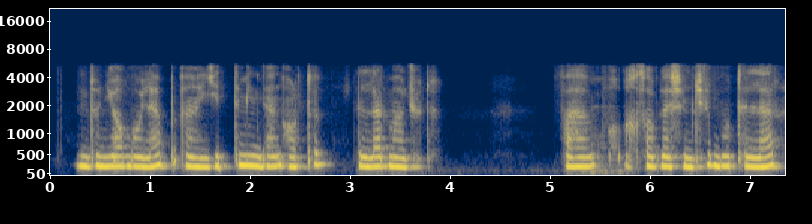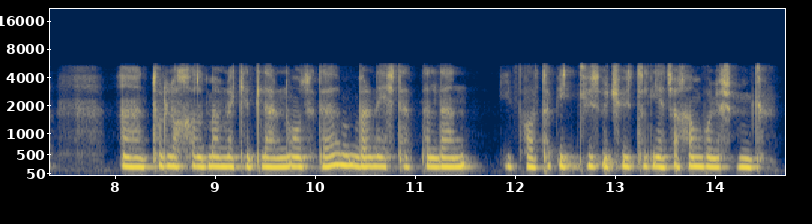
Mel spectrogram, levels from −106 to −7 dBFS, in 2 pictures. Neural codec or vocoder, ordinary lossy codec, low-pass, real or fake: none; none; 5.4 kHz; real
